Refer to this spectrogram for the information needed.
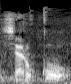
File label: "yaroko", minamiyamagata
